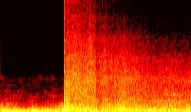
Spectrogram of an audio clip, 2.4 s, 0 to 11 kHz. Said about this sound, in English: M109A2 howitzers fire from a 155-millimeter barrel from afar. A CM-11 Brave Fire tank fires from a 105-millimeter tank gun.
